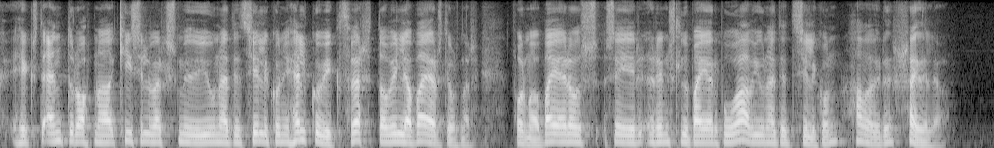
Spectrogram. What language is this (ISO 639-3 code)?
isl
